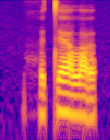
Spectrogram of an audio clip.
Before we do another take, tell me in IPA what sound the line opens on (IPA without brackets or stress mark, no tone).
h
